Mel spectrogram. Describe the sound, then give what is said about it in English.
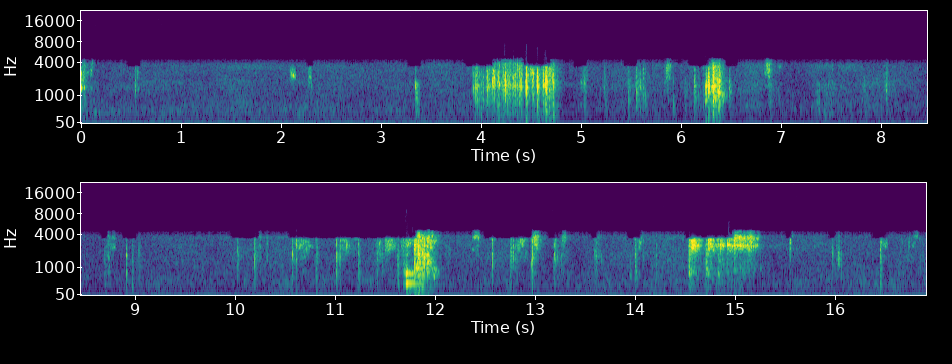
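Tarot cards being shuffled and pulled, heard as a few short, soft papery rustling bursts spaced apart against near silence, with no voices. “We have them almost done, but I wanted to just pull a few cards.”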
